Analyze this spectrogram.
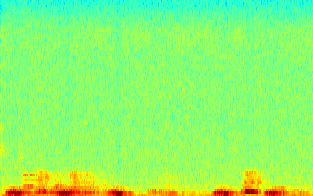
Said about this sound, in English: Sounds like you got a dog that's got some stuff to say about that. Yes, I'll let them speak.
